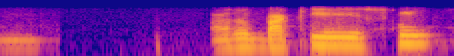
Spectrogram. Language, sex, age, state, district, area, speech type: Assamese, male, 18-30, Assam, Nalbari, rural, conversation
